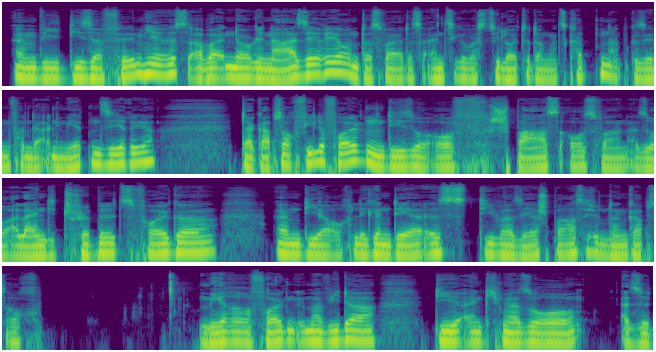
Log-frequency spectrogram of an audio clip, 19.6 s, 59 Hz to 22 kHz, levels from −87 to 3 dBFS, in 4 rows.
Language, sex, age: German, male, 30-49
